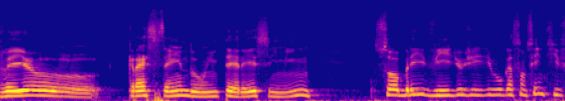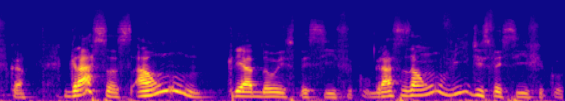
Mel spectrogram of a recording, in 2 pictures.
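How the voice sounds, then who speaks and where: A man talks very slowly, his intonation lively. The background is silent on this very clean recording. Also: fairly high pitch for a man. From Sergipe, Brazil. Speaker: physics student and podcast co-host. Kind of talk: casual chat. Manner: hesitant, many repetitions and fillers.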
